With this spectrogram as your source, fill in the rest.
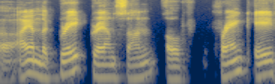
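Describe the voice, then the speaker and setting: Against a quiet background, a man speaks in a medium pitch with an Upper Midwest accent. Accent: Upper Midwest American. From Wisconsin, Marshfield. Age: 70s. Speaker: retiree, family historian. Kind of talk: public talk with slides.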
